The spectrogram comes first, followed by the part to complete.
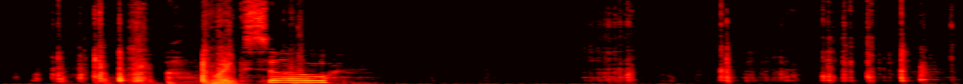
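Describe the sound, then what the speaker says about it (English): Scissors snipping through a paper file folder, a burst of close, crisp cuts with a rasping slide, then a pause and more scattered snips, with brief speech early on. "I need to cut out this square here at the bottom"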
